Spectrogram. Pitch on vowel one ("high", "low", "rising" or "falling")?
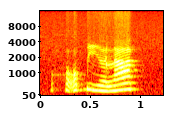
rising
